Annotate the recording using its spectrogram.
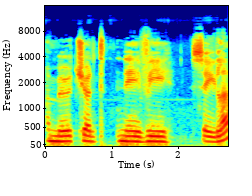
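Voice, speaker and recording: A man with a strong British accent at a fairly high pitch, in a dry, close sound with no echo. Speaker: gamer guest. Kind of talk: casual chat.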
